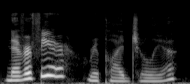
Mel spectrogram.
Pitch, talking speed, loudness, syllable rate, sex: 225 Hz, 125 wpm, -18 LUFS, 4.6 syllables/s, female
